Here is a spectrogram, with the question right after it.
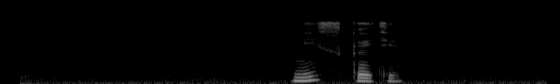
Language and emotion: Russian, neutral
